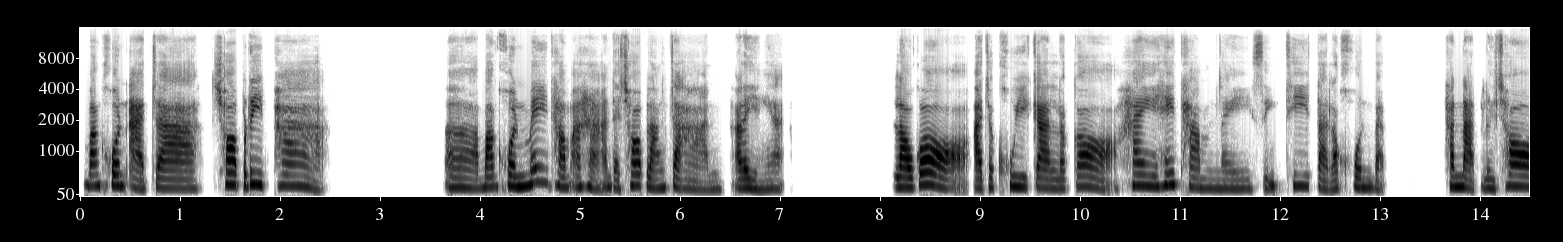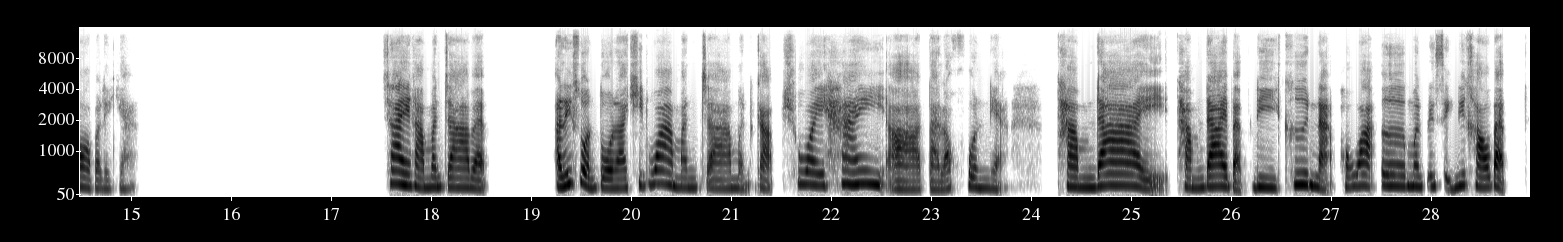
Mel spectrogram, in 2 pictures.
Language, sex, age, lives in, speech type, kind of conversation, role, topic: Thai, female, 40-44, Thailand, conversation, unstructured, none, การทำงานบ้านส่งผลต่อความสัมพันธ์ในครอบครัวอย่างไร?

